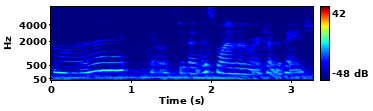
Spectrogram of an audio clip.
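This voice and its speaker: A woman with a mid-range, slightly mellow voice reads a picture book to children at home, speaking fast and animatedly. She keeps it casual and conversational and throws in small explanations. The home recording sounds roomy and echoey, with faint noise.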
